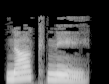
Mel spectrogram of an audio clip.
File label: "knock-knee", pronounce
